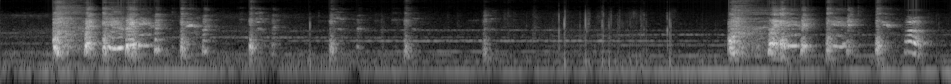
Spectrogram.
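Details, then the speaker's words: Bursts of repeated harsh coughing in two clusters, with quieter throat sounds and a low steady hum between, during a "cleansing-healing" coughing technique demo done without touch or pressure points; cough. "I feel another cough coming. I can feel it. Uh-oh, I can see more coming."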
